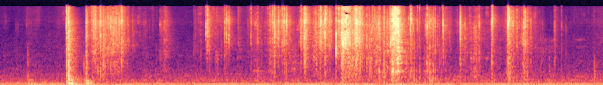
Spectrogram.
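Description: Foil trading-card pack wrapper crinkling and tearing as it is opened: an irregular run of crackling rustles starting about a second in, loudest in the middle.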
